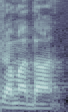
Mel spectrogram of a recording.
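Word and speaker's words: Ramadan: नीचे कमेंट कर रहे दोनों होते हैं रमन स्पेलिंग को लेके बड़ी हमेशा ही लड़ाई होती है कि इट्स नॉट रमदान इट्स रमजान नो इट्स नॉट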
